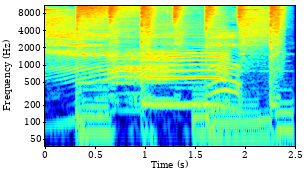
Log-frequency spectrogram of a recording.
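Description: A cow moos in one long, loud, drawn-out call that holds steady for most of its length, with no other sounds alongside.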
